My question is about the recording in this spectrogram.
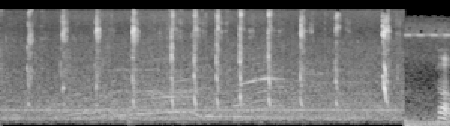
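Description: Fast-forwarded sound of a man doing non-stop push-ups. A short sharp click comes about twice a second, in time with the reps, with high, squeaky, sped-up breathing between the clicks and a faint steady hum under it. It cuts off shortly before the end.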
